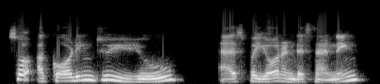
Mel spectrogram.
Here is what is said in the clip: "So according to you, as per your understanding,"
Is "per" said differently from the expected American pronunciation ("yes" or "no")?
yes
